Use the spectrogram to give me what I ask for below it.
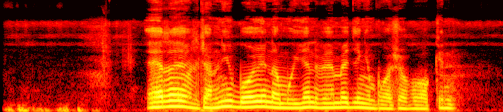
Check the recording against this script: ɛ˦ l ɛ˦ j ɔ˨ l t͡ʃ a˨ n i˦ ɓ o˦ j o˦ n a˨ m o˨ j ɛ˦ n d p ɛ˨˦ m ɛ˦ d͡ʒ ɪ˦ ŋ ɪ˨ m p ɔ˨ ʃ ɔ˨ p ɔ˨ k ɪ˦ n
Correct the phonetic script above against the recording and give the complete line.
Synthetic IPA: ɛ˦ ɾ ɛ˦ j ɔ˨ l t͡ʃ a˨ n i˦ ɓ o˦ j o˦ n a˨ m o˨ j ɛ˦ n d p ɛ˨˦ m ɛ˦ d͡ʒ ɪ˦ ŋ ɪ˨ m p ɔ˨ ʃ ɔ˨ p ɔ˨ k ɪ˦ n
